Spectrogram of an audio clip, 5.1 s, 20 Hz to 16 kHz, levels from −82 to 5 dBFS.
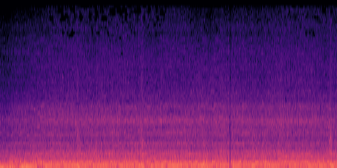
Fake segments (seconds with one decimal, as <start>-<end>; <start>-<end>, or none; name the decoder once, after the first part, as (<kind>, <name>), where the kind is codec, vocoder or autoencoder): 0.0-0.7 (codec, SNAC); 2.5-4.2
